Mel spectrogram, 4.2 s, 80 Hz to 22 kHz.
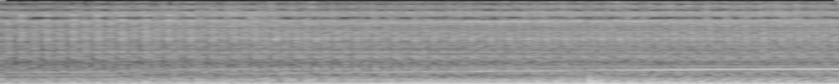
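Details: Toyota D4D diesel, about 374,000 km, steaming from the coolant cap: when revved, the rough lumpy note climbs only slightly and slowly; cracked piston, engine being replaced.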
